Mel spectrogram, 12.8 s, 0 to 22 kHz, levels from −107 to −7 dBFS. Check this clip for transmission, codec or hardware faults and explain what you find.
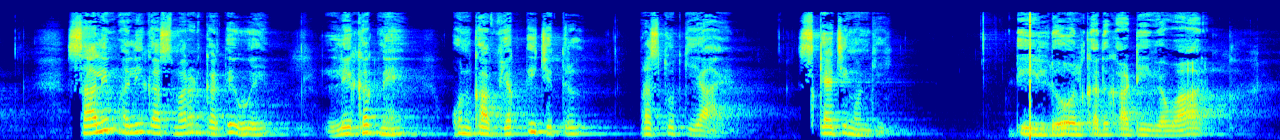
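One fault is audible: an uninitialised buffer at 10.30 s. It comes through as a single loud, sharp crack of harsh digital noise, lasting only about 6 ms. The cause is a playback block sent out before any audio had been written into it, so whatever leftover values sat in that memory were played as if they were samples. The burst's length fits a 256-sample buffer.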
